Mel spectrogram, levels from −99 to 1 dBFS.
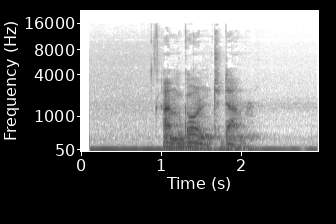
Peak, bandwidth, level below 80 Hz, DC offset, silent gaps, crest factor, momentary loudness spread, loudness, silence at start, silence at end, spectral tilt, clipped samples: -12 dBFS; 16 kHz; -42 dBFS; under 0.1%; none; 22 dB; 19 LU; -34 LUFS; 0.1 s; 0 s; -6 dB/octave; under 0.1%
